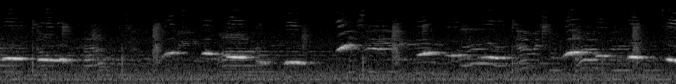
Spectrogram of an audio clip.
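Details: Pet African grey parrot singing while dancing: a run of short whistled notes, some falling and some rising, in uneven bursts about every half second, in a small room with faint background clicks.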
